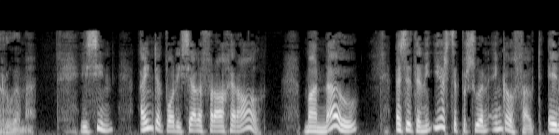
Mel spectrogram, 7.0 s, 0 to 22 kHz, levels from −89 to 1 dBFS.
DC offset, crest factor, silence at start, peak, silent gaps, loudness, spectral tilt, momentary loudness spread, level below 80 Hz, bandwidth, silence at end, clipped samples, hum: under 0.1%; 16 dB; 0 s; -2 dBFS; none; -17 LUFS; -6 dB/octave; 12 LU; -50 dBFS; 8.8 kHz; 0 s; under 0.1%; none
